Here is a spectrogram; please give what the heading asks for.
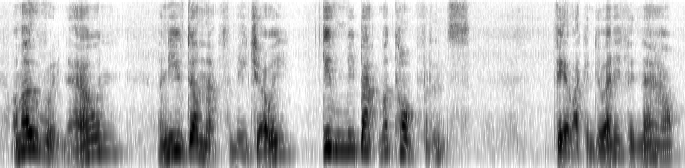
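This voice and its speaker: A man voicing a gentle, nervous young cavalry trooper in a storybook, with a halting, confiding way of talking. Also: sits high, slightly rough, voice pushed up, heavily acted. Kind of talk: audiobook character voice.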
